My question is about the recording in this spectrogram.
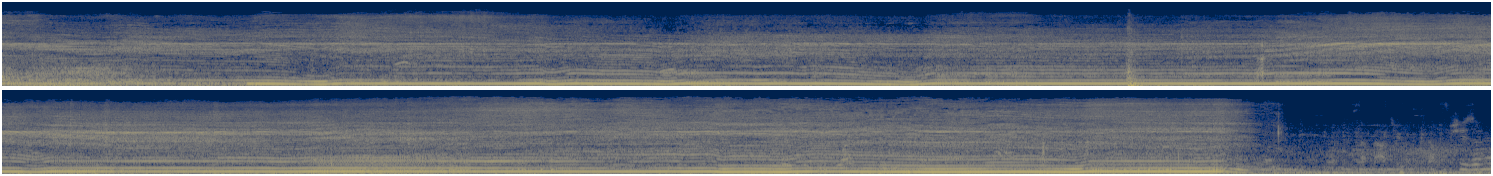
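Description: Two-stroke chainsaw running at high revs as it carves wood, its pitch sagging briefly every few seconds and recovering as the throttle eases or the chain bites. It drops away abruptly near the end.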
